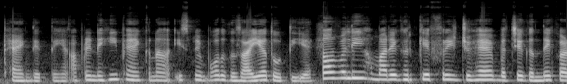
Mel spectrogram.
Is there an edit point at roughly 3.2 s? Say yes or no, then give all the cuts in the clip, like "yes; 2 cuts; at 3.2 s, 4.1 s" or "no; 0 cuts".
yes; 1 cut; at 3.2 s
